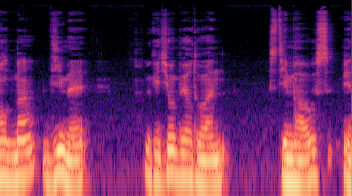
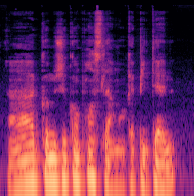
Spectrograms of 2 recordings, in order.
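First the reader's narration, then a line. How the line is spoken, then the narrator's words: Sighing orderly's reply. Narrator (French): répondit le brosseur en laissant échapper un soupir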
